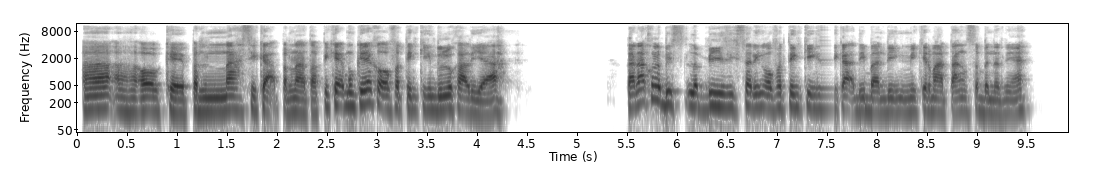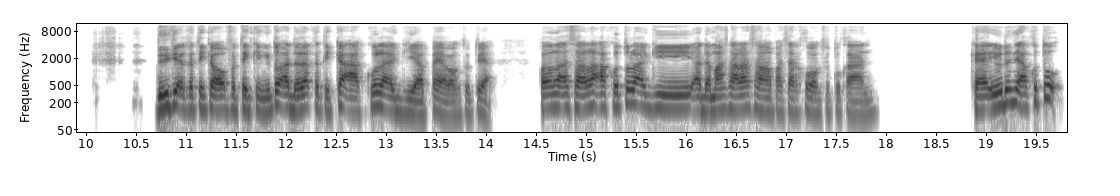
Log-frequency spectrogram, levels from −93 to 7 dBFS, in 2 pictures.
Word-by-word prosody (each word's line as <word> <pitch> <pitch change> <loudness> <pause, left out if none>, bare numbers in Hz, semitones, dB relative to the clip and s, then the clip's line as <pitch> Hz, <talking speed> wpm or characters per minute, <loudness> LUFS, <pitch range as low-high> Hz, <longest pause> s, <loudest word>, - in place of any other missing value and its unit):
Ah, 145 +2 +5
eh, 130 -1 -3 0.3
oke 130 - +1 0.2
pernah 130 +2 +3
sih 135 0 -6
Kak - - +3
pernah 125 +1 +1
tapi 115 +4 -2
kayak 170 +1 +4
mungkin 170 +3 +4
ya 195 - +3
ke - - +3
overthinking 145 -1 -1
dulu 145 +2 +3
kali 120 -3 +2
ya? - - +1 1.2
Karena 155 +6 +4
aku 245 - -1
lebih 180 -5 +1
lebih 165 0 +2 0.2
sering 155 +4 -1
overthinking 145 -1 -3
sih 135 - -10
Kak 140 - +1
dibanding 125 -1 -3
mikir 125 0 -3
matang 120 0 -2
sebenarnya. 120 +2 -6 1.1
Jadi 145 +3 +4
kayak 175 -5 +2
ketika 145 -1 0
overthinking 140 -1 -2
itu 130 - +2
adalah 150 0 +3
ketika 130 -3 +1
aku 165 +6 -2
lagi 125 -5 0
apa 110 - -2
ya - - 0
waktu 105 +1 -8
itu - - -8
ya? - - -22 0.5
Kalau 150 +1 +1
nggak 155 -1 +2
salah 150 0 +2
aku 160 0 -1
tuh 195 +5 -1
lagi 150 -3 -1
ada 135 -1 0
masalah 140 +2 0
sama 135 -3 -1
pacarku 125 0 -7
waktu 120 +1 -6
itu - - -13
kan, 110 0 -6 1.0
kayak 140 0 +2
ya - - +2
udah 200 +3 +2
nih 200 - +3
aku 185 +7 -5
tuh 255 - +1
140 Hz, 185 wpm, -22 LUFS, 125-155 Hz, 1.2 s, Ah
